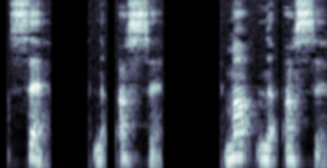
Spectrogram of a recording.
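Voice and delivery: na, a, se with a guttural stop before a; ayin stop. Shown as a demonstration. Teacher sounding out the ayin, syllable by syllable. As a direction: break na and a with a glottal catch. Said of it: "That's how I'm gonna pronounce it".

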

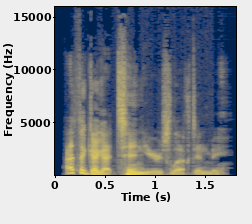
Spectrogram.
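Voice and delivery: a touch of low-voiced stoicism; understated low character quote; lightly voiced Kennedy. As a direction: drop the pitch for his reply. Kennedy's reply acted out.

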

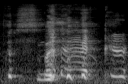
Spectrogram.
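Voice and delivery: high, stretched, laughing repeat; laughing echo. Real, not acted. Friend repeating the daughter's nickname through laughter. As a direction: laugh out the word.

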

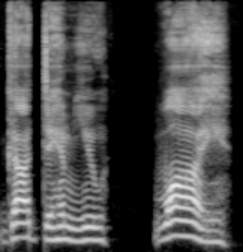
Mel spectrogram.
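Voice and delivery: loud, high, furious cry; grieving husband cursing whoever took his wife; anguished curse. A narrator's reading. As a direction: curse them through the grief.

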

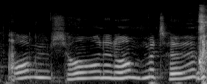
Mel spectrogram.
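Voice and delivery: high, drawn-out mock Brummy accent; slow, laughing parody of a Brummy; Brummy impression of co-host. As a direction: tease the host with a hammed-up Brummy voice. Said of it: "do an impression of your voice".

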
